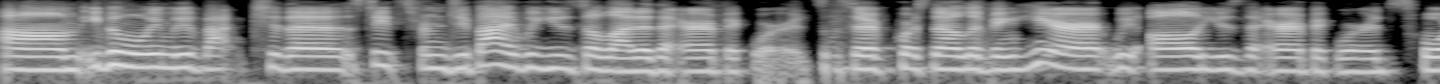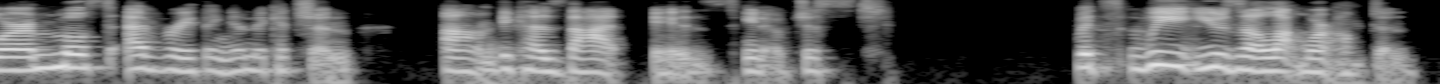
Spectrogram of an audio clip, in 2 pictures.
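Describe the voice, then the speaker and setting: A woman's voice: mid-range voice, steady tone, moderate pace, fairly bright tone. A woman chatting casually as an interview guest, explaining things conversationally and often checking in with the listener. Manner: chatty, explanatory, peppers talk with "you know" and "right?". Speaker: podcast guest, language educator.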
